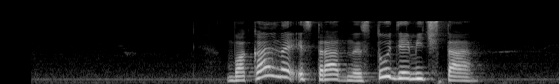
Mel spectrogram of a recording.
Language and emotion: Russian, positive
